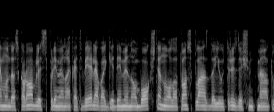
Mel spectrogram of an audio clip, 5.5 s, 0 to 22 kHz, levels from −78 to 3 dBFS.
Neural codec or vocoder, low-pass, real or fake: codec, 16 kHz, 16 kbps, FreqCodec, larger model; 7.2 kHz; fake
